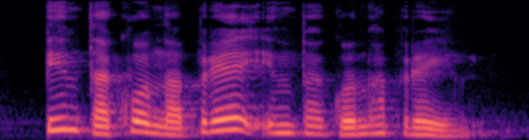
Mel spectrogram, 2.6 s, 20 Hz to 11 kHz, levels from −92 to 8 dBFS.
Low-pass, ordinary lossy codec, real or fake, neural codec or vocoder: none; none; fake; autoencoder, 22.05 kHz, a latent of 192 numbers a frame, VITS, trained on one speaker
